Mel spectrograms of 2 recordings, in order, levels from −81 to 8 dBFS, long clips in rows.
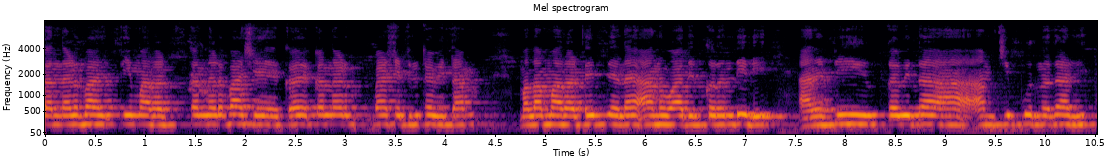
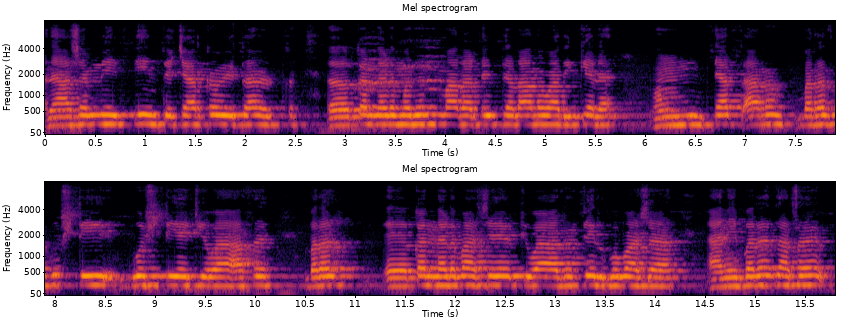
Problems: constant background noise, continuous background conversations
